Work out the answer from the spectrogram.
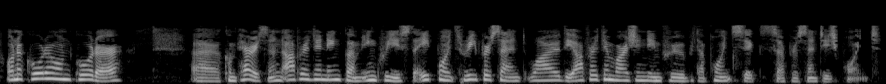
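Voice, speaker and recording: A woman giving a formal financial results presentation, speaking haltingly with frequent hesitations. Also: fairly low pitch. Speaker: conference call presenter. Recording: dull, roomy conference call audio.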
